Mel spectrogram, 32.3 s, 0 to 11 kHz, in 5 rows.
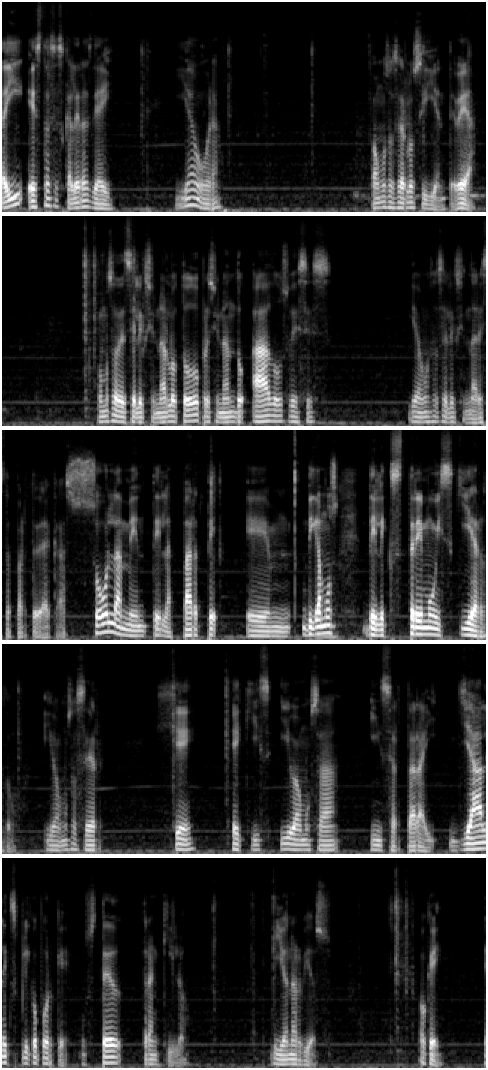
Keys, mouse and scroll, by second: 1.8 shift+click, 2.4 shift+click, 4.2-5.3 shift+drag, 5.3-7.9 shift+drag, 8.6 a, 9.2 c, 10.1-14.6 drag, 15.1 click, 15.7-16.7 drag, 16.7 Escape, 17.1 middle click, 20.7 shift+middle click, 22.7 g, 23.4 x, 29.4 shift+click, 29.8 shift+middle click, 30.6-31.7 ctrl+shift+drag, 32.1 a.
